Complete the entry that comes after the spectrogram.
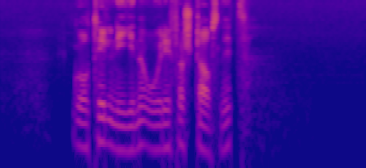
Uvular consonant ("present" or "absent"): absent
